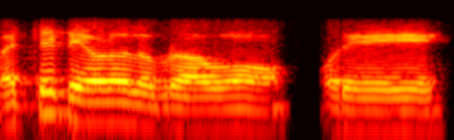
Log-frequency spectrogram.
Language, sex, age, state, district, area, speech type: Tamil, male, 18-30, Tamil Nadu, Perambalur, rural, conversation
